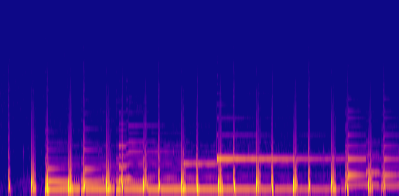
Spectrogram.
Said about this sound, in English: So then I listened to the next song, which was the heartbeat song.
